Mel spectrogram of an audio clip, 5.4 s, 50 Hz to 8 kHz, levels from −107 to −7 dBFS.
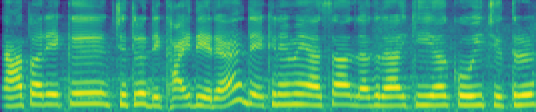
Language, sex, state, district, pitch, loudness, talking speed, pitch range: Hindi, female, Uttar Pradesh, Hamirpur, 250 Hz, -13 LUFS, 210 wpm, 235-265 Hz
